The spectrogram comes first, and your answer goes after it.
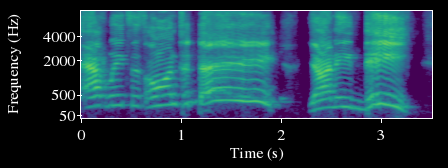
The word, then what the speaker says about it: Diakomihalis: Yianni Diakomihalis. How do you pronounce the last name? Diakomihalis? That's it. Diakomihalis. I said it right.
